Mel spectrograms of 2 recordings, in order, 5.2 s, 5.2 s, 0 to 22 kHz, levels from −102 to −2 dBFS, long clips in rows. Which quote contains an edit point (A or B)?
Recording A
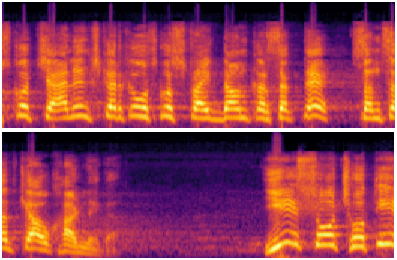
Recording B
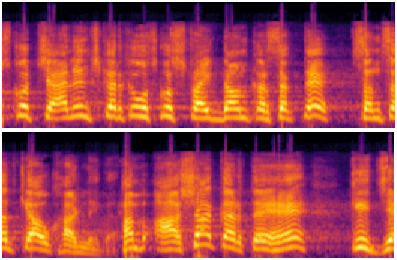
B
